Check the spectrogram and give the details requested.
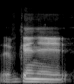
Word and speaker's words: Evgeny: How do I pronounce the name again? Please remind me how to properly you do it right. Evgeny is right. Evgeny.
